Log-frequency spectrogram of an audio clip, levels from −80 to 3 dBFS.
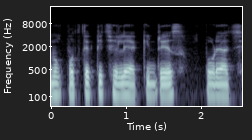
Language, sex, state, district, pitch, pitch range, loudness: Bengali, male, West Bengal, Malda, 110 Hz, 105-110 Hz, -18 LUFS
